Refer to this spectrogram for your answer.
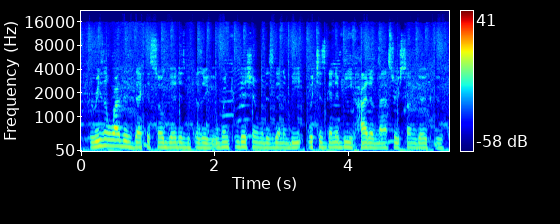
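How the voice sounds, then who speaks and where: With music in the background, a man talks at a very fast pace in a monotone, flat intonation, with hardly any pauses. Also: medium pitch for a man. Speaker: card game content creator. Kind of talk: casual talk to camera.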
